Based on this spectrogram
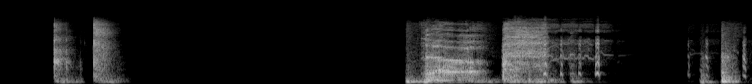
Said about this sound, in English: Are you picking up the burps? Are we picking up does a bear shit in the woods? Can we clip that one? Are you picking up the burps? Oh my God. You only heard sounded like a prehistoric dinosaur.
